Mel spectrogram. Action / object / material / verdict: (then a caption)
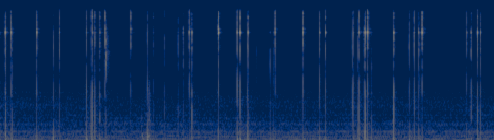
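tap / glass perfume bottle with metal cap / glass / none. Long nails tap a clear glass perfume bottle with a metal cap, partly filled, in an irregular, changing rhythm of dozens of quiet, sharp clicks. Each tap is a brief, bright tick with a faint high glassy tinge that dies away almost instantly, over a low, steady background hum.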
